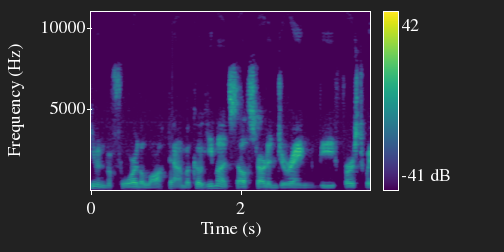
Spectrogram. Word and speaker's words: Kohima: How do you pronounce it? Kohima? – Kohima, yeah.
